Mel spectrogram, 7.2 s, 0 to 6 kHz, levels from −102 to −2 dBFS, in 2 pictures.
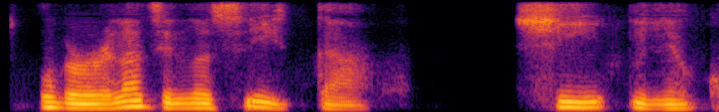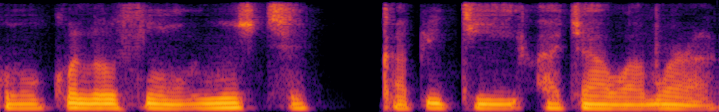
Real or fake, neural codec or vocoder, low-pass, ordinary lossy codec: fake; codec, 16 kHz, 1.1 kbps, Voila-Tokenizer; 5.4 kHz; AAC, 48 kbps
